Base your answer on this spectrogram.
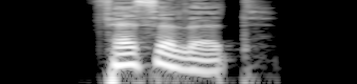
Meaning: second-person plural subjunctive I of fesseln
- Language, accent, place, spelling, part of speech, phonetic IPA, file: German, Germany, Berlin, fesselet, verb, [ˈfɛsələt], De-fesselet.ogg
